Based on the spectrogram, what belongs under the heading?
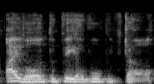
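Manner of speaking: imitated thick Schwarzenegger-style Austrian accent; horrible accent. Speaker mimics Arnold announcing his film ambition, horrible Austrian accent. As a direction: put on a heavy Austrian accent. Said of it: "got a horrible accent".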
